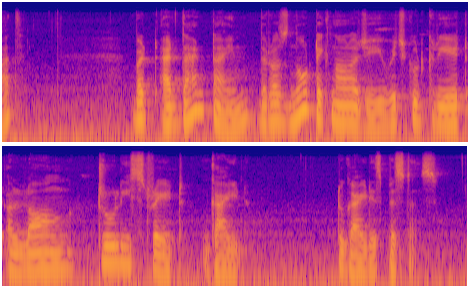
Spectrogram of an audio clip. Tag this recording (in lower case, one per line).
speech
